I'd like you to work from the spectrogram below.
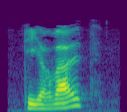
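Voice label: "tierwald", Alsatian, Haut Rhin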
